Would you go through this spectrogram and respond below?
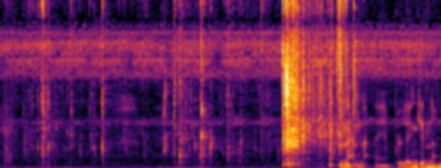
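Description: Dogs eating Pedigree dry dog food off the floor, with quick biting and crunching bursts that grow louder in the second half, while someone talks over them.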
